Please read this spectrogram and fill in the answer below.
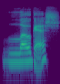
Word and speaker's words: Logosz: It is Okay, pronounced Logosz.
